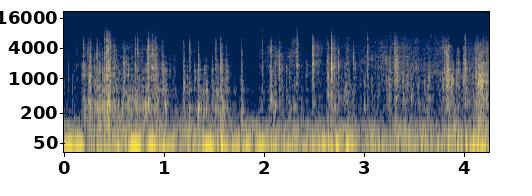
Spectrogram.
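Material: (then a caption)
Paper. Palms press and rub the thin pages of an open, water-damaged newspaper at its stock listings page, and fingers grip and turn a page. A dense run of soft crinkling and rustling crackles plays over a steady low hum, with brighter crinkles popping out now and then. The paper gives a continuous, papery texture with no ringing after each touch.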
